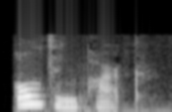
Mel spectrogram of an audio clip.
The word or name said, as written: oulton park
